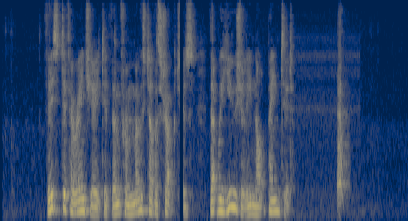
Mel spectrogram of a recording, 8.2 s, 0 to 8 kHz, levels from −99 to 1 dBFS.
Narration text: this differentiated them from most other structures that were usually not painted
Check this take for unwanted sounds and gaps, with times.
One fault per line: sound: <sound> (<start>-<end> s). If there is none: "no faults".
sound: dropout (3.6-3.7 s)
sound: bark (6.7-7.0 s)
